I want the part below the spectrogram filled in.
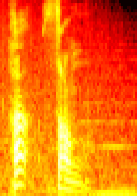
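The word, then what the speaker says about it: Hwaseong: I'm gonna, for once in a Blue Moon, I'm gonna give you the correct pronunciation of the castle. Let's go. Ha-song.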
